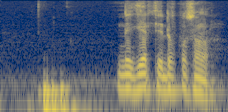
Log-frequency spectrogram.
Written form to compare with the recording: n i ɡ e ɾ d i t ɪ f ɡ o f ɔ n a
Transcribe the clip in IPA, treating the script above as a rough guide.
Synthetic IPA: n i ɡ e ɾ t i d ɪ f k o s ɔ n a

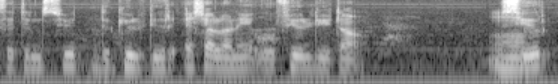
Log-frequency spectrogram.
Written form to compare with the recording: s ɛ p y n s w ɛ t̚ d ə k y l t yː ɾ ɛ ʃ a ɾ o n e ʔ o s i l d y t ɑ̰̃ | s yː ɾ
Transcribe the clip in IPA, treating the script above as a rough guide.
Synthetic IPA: s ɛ t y n s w i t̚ d ə k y l t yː ɾ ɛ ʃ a l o n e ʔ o f i l d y t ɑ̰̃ | s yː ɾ

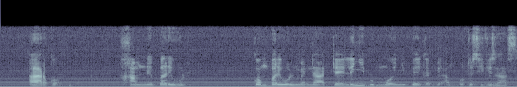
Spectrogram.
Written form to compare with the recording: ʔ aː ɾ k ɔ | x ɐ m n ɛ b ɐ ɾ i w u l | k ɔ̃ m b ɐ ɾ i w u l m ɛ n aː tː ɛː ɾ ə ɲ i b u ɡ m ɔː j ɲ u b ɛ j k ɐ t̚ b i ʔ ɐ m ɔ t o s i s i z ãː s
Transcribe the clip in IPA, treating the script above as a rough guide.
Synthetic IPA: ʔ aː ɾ k ɔ | x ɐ m n ɛ b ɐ ɾ i w u l | k ɔ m b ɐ ɾ i w u l m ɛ n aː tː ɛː l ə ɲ i b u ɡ m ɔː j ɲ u b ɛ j k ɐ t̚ b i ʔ ɐ m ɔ t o s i f i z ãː s

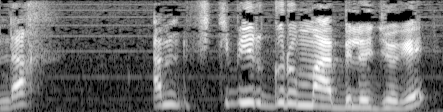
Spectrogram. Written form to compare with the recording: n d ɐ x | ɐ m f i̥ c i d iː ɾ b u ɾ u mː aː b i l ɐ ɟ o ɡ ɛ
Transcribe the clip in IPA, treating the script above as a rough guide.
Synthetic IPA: n d ɐ x | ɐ m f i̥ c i b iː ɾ ɡ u ɾ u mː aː b i l ɐ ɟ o ɡ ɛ

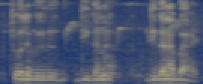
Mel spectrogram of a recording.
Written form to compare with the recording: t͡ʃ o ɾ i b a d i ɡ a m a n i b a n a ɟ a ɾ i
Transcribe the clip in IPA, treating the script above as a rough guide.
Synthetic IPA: t͡ʃ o l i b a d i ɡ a n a d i ɡ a n a b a ɾ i

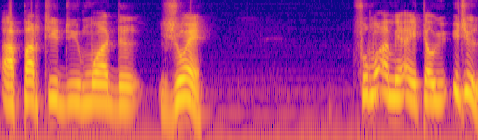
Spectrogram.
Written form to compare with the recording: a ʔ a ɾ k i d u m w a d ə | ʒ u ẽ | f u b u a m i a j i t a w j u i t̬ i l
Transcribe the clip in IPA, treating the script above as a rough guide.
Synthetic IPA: a p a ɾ t i d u m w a d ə | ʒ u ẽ | f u m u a m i a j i t a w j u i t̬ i l

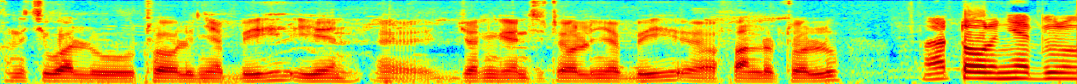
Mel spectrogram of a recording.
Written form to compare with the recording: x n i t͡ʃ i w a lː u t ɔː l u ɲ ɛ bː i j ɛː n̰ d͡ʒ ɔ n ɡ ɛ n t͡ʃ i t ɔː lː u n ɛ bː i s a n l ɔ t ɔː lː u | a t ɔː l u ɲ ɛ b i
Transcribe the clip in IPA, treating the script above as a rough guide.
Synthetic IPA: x n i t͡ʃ i w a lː u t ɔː l u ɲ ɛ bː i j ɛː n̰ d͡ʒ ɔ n ɡ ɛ n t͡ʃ i t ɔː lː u ɲ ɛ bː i f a n l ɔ t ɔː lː u | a t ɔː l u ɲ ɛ b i

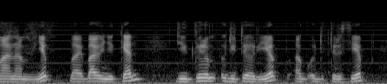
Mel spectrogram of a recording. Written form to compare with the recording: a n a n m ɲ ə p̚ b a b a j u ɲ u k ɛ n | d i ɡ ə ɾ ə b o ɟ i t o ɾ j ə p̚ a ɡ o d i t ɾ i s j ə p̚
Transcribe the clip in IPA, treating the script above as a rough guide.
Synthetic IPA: a n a m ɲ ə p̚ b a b a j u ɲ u k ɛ n | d i ɡ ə ɾ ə m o d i t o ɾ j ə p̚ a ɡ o d i t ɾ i s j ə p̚

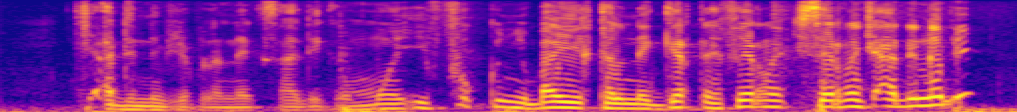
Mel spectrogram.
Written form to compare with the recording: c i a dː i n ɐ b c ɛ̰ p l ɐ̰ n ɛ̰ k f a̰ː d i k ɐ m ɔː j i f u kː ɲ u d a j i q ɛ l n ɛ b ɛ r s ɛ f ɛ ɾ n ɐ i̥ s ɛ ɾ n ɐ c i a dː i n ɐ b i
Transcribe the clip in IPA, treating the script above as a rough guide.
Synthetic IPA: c i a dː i n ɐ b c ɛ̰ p l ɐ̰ n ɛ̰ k s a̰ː d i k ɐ m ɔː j i f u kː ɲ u b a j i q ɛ l n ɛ ɡ ɛ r t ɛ f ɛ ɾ n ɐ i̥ s ɛ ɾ n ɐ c i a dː i n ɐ b i

